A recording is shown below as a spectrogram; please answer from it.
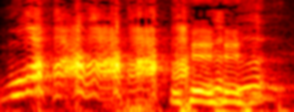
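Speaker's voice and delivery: high laughing what, loud. Real, not acted. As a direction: laugh through the word, high-pitched. Reacting to friend's laugh.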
